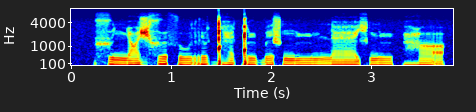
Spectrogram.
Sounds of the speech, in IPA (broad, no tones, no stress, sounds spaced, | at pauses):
x ɯ ɲ ɑ ʒ x ɯ θ u r ɯ ɡ͡ǃ æ ǃ y ɓ e s ɲ yː m n æː ç n y | ɦ ɑ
